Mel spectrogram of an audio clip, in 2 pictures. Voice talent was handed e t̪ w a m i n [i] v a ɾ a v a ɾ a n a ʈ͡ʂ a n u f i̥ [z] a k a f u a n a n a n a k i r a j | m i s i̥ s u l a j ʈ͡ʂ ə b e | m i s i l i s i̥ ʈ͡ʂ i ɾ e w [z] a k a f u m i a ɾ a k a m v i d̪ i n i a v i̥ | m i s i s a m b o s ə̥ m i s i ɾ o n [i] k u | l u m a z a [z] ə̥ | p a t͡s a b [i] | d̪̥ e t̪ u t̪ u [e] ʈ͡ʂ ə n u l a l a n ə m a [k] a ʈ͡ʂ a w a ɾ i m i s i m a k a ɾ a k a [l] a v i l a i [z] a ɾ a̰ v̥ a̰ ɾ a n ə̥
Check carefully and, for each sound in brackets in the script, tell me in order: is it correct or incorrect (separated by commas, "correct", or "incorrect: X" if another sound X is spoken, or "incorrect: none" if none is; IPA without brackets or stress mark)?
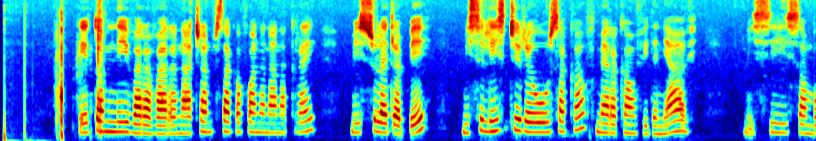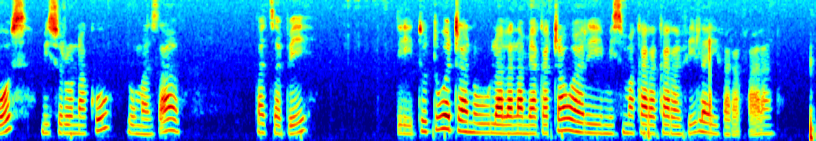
correct, incorrect: s, incorrect: s, incorrect: a, incorrect: v, incorrect: e, incorrect: a, correct, incorrect: ɾ, incorrect: v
